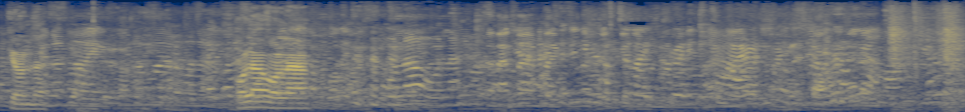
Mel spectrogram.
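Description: Several women chat and laugh nearby.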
